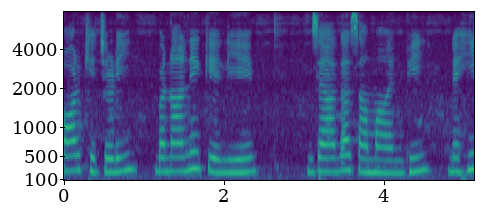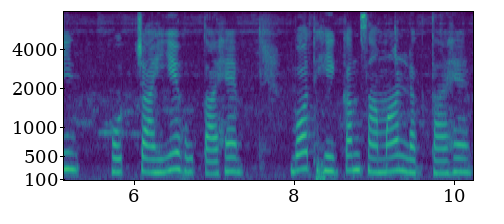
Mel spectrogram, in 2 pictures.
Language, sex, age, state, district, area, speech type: Urdu, female, 18-30, Delhi, Central Delhi, urban, spontaneous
